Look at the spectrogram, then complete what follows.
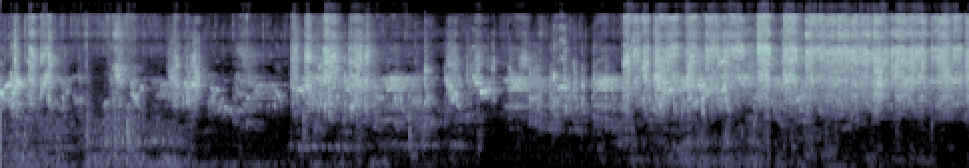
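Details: Budgerigars at a vegetable feast chirp and squawk in a steady high-pitched chorus, harsher notes in the first seconds, then continuous warbling chatter.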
